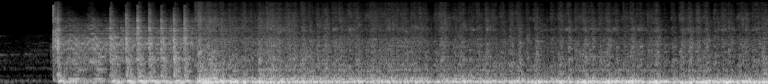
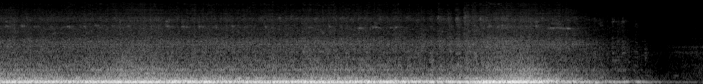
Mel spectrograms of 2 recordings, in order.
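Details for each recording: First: GTO on tune revision 13, cold start: a quick crank catches at once, flares briefly, then settles into a steady, slightly lumpy idle near 900 rpm with over 40 psi oil pressure; a normal cold start. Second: Pontiac GTO, warm, being tuned: after a rev, easing back toward idle, the idle compensation makes RPM fluctuate around 1500, then the engine sags and stalls.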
